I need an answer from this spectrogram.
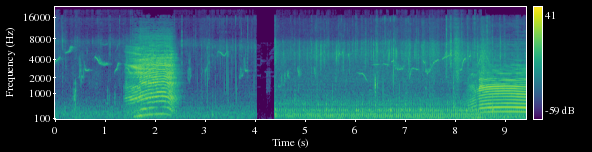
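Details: Cows roaming a road looking for food, tame; a rich, wavering moo rises then drops, followed by a gap, background hum and bird chirps, and a second moo starting at the end.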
